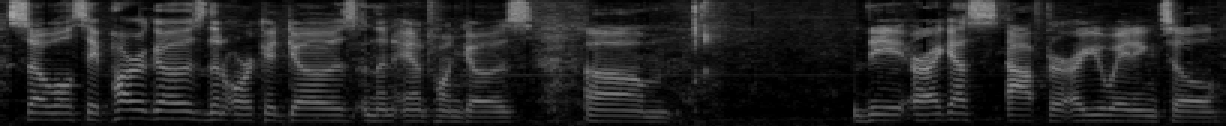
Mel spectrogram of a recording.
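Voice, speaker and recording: A man acts as game master with casual, improvised narration. His voice is forward and bright at a middling pitch, with a little noise in the recording. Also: unhurried. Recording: faint room noise.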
